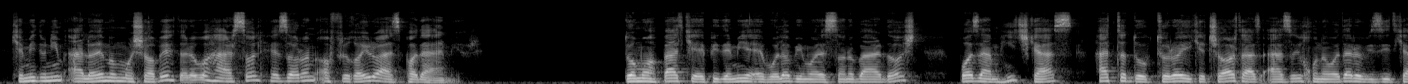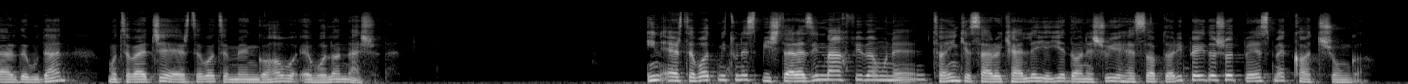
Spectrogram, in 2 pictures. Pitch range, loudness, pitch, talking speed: 115-150 Hz, -21 LUFS, 130 Hz, 140 wpm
